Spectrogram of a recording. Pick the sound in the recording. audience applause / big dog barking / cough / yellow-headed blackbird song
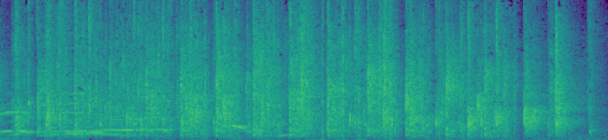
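audience applause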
